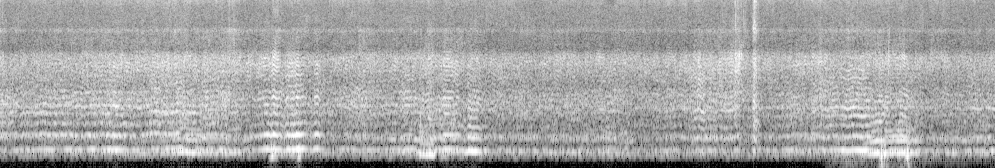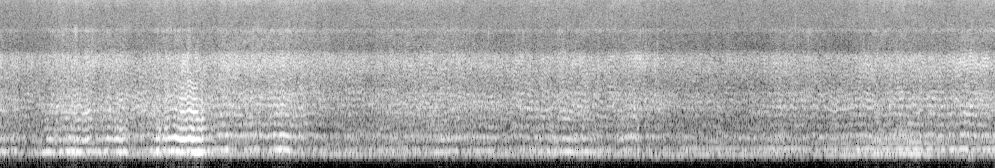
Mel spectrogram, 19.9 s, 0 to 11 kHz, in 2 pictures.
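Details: Crowd of worker honey bees flying orientation flights at a new deep hive body four days after package installation, 27 April 2017: continuous low droning buzz, rising and falling as bees pass, with a few faint knocks.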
